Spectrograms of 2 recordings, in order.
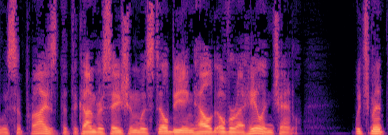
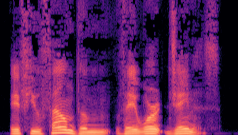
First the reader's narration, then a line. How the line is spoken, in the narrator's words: Luke replied smoothly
